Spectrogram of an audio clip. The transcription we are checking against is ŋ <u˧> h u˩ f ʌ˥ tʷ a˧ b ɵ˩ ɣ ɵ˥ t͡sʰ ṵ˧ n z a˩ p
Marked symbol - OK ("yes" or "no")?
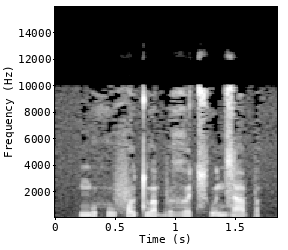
yes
